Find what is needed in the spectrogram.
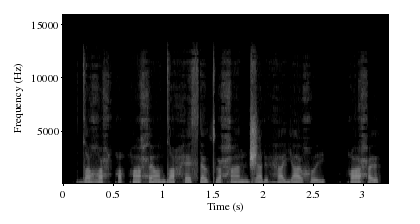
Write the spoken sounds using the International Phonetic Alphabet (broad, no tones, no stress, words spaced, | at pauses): dˤɘʁʷɨħ qʷiqʷãħjã dˤɘ hɛs ɾɐtʷe ħãnd͡ʒa ɾɨɦajaχʷi | qʷɛħɘ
